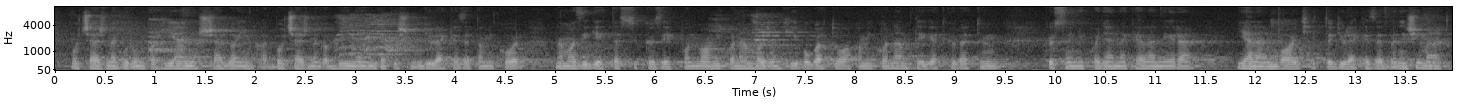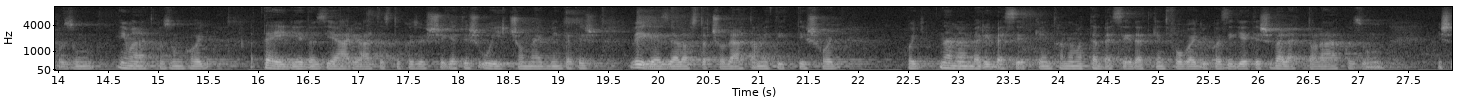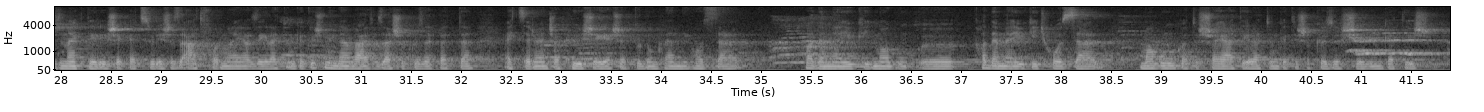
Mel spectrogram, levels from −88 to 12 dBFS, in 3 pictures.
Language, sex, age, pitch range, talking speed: Hungarian, male, 20-39, 110-115 Hz, 160 wpm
